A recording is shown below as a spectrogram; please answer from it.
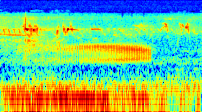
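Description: A pickerel frog calling once: a faint, rapidly pulsed croak lasting about a second and a half.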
